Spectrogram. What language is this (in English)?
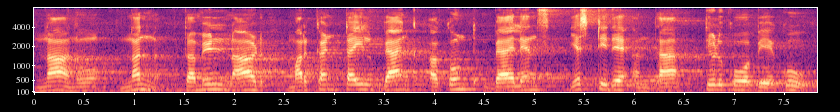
Kannada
